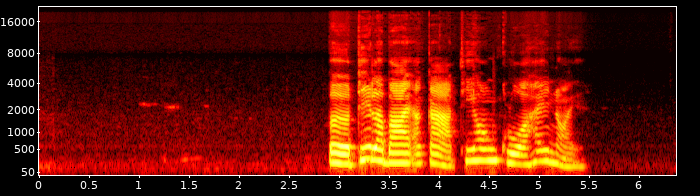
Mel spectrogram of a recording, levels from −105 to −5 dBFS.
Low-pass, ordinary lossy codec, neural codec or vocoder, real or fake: 19.8 kHz; none; none; real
